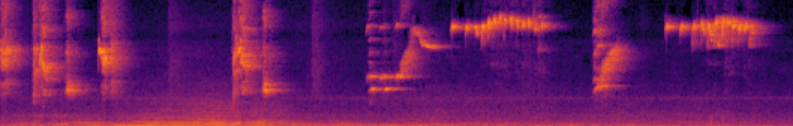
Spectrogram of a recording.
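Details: Orange-headed thrush song, used for relaxation and to lure birds: short sharp high notes over a low humming drone at first, then long sustained, finely trilled high whistles and sweeping phrases.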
